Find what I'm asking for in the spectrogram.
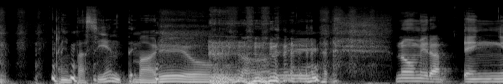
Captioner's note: laughs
